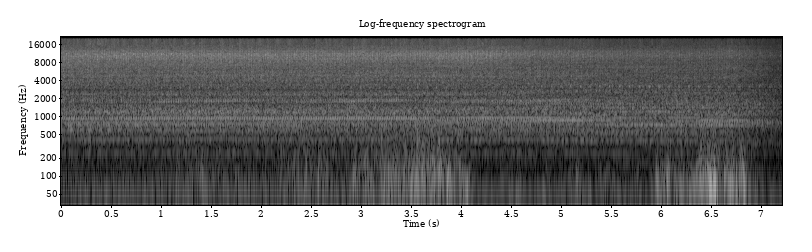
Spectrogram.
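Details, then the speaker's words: Van left unstarted about three weeks, battery flat, after help at a gas station: steady low engine hum, even idle with no knocks or misses, running smoothly again after 35-40 minutes; normal idle. "Ayan guys, naayos na rin siya. naka 35-40 minutes na tayo."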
